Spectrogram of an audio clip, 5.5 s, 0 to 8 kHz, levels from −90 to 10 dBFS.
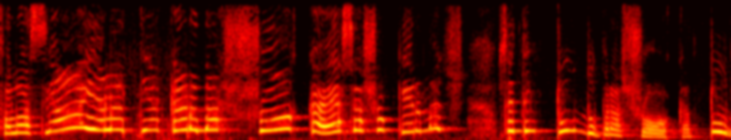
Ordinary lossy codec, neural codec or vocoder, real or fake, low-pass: none; none; real; none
